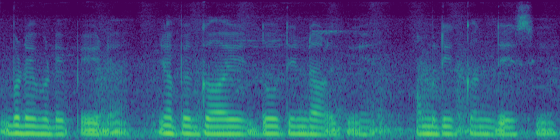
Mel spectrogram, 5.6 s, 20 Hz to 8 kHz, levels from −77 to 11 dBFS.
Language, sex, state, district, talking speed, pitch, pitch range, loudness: Hindi, female, Haryana, Jhajjar, 130 wpm, 155 Hz, 150-160 Hz, -15 LUFS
